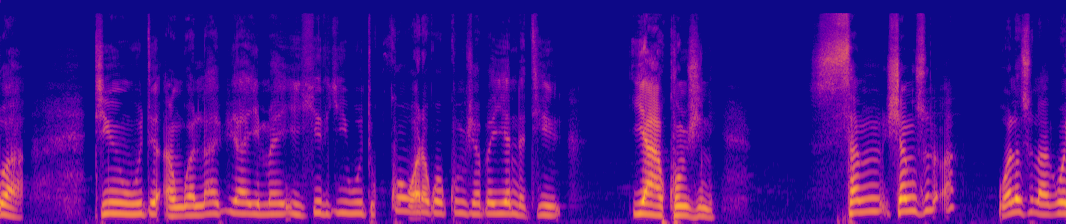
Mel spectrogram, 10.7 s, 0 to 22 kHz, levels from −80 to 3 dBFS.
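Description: No technical faults can be heard anywhere in the speech recording; the signal stays continuous and intact throughout.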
